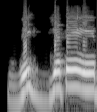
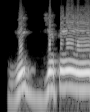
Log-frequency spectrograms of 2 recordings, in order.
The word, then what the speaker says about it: विद्यते: आराम से पढ़ लेंगे विद आपको पहले विद आघात लेना है द का फिर व्यते करना है विद्यते फिर भाव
